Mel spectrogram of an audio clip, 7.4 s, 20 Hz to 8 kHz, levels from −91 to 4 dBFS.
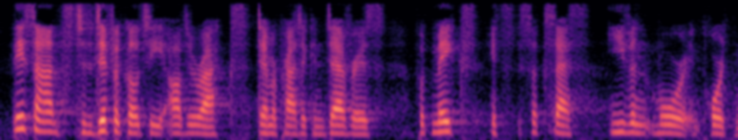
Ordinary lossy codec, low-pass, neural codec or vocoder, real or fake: AAC, 48 kbps; 7.2 kHz; codec, 24 kHz, 0.5 kbps, DualCodec; fake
